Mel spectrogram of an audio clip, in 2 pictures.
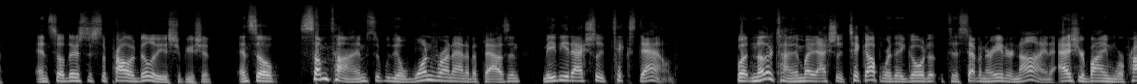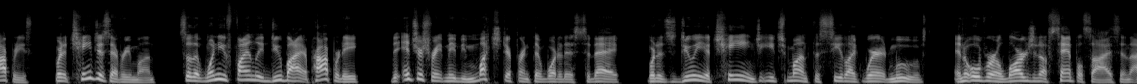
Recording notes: This was a live class recorded.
